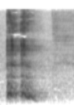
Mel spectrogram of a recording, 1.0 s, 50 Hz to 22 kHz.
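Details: Adult with cystic fibrosis on night 17 of a hospital stay, feeling quite a bit better; two quick, loose cough bursts, a typical productive-sounding cough of the condition.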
